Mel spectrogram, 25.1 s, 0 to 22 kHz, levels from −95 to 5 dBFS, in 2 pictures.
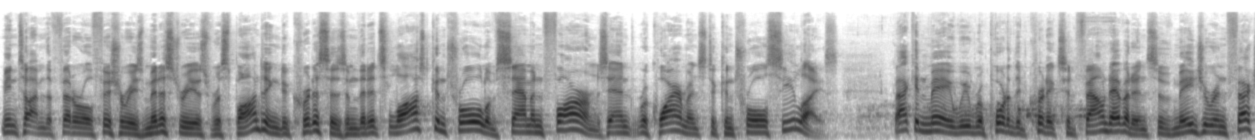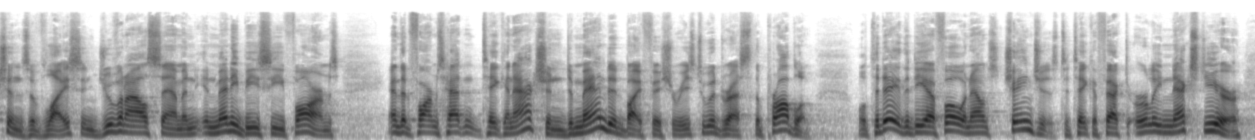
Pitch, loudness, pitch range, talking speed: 150 Hz, -16 LUFS, 130-175 Hz, 165 wpm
